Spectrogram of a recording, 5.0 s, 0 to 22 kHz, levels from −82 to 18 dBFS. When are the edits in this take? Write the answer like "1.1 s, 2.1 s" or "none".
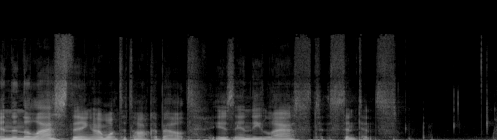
none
